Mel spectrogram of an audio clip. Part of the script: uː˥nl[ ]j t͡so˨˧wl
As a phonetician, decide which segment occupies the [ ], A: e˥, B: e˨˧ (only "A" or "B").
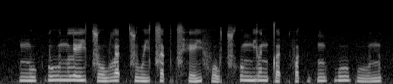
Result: A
